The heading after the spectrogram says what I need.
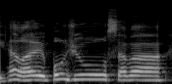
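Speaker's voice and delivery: high, drawn-out singsong checkout hello; chirpy greeting. Acted. Cashier greeting supermarket customers in French, chirpy. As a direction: greet shoppers in a cheery high voice. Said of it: "like a good old chirpy".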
